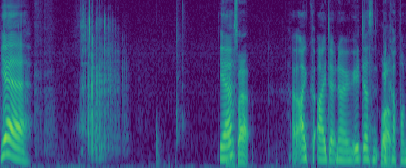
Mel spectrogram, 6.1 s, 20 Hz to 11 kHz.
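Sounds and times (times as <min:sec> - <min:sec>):
speech: 0:00.0 - 0:00.5, 0:03.3 - 0:03.8, 0:04.4 - 0:06.0
handful of dice clattering onto a hard floor: 0:01.2 - 0:02.0.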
